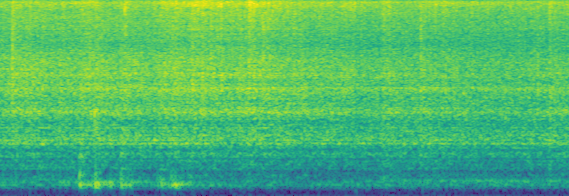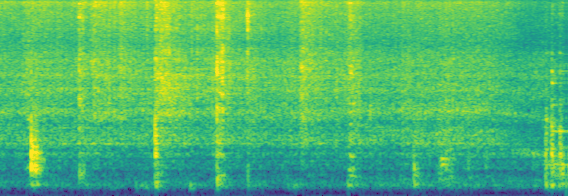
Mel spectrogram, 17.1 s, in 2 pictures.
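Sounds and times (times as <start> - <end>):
leaves sizzling in a pot: 0.0 - 17.0
spatula stirring: 9.0 - 14.2.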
